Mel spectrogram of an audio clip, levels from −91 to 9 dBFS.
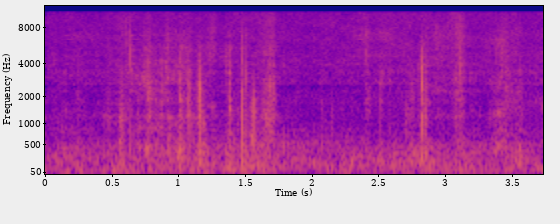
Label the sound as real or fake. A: fake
